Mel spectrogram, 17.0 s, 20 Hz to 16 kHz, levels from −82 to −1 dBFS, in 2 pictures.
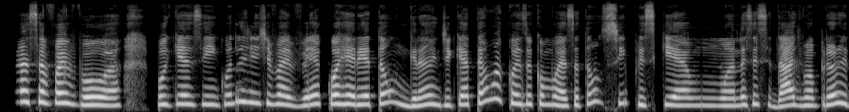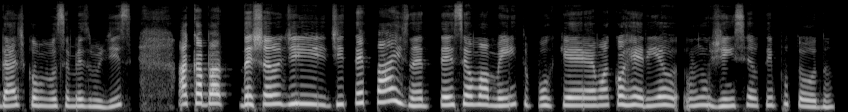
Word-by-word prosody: Essa 360 Hz, -1 st, +4 dB
foi 330 Hz, -1 st, +4 dB
boa, 260 Hz, -2 st, +4 dB, 0.3 s
porque, 280 Hz, +1 st, -1 dB
assim, 280 Hz, -1 st, -1 dB
quando 295 Hz, +7 st, -3 dB
a 370 Hz, -, +3 dB
gente 325 Hz, -2 st, -1 dB
vai 285 Hz, -2 st, +2 dB
ver 250 Hz, +4 st, +2 dB
a 300 Hz, -, 0 dB
correria 290 Hz, -1 st, +4 dB
é 280 Hz, -, +1 dB
tão 310 Hz, -1 st, -1 dB
grande 255 Hz, +3 st, +1 dB
que 250 Hz, +3 st, -1 dB
é -, -, +4 dB
até 280 Hz, +5 st, +1 dB
uma 455 Hz, +2 st, -1 dB
coisa 295 Hz, -4 st, 0 dB
como 275 Hz, -2 st, -1 dB
essa, 235 Hz, +1 st, +1 dB
tão 315 Hz, +9 st, -4 dB
simples, 315 Hz, -7 st, -4 dB
que 270 Hz, -1 st, -2 dB
é 250 Hz, -1 st, +2 dB
uma 240 Hz, -1 st, -3 dB
necessidade, 255 Hz, -3 st, 0 dB
uma 250 Hz, 0 st, +1 dB
prioridade, 260 Hz, -2 st, +1 dB
como 240 Hz, -2 st, -3 dB
você 230 Hz, +1 st, -4 dB
mesmo 220 Hz, -2 st, -3 dB
disse, 230 Hz, +9 st, -6 dB, 0.4 s
acaba 305 Hz, +1 st, +3 dB, 0.2 s
deixando 285 Hz, +3 st, +3 dB
de 290 Hz, -2 st, 0 dB
de 280 Hz, +4 st, -4 dB
ter 325 Hz, +4 st, -1 dB
paz, 360 Hz, -3 st, +2 dB
né, 235 Hz, -1 st, 0 dB
de 225 Hz, -, -11 dB
ter 260 Hz, 0 st, +3 dB
seu 280 Hz, +1 st, +1 dB
momento, 270 Hz, +2 st, -1 dB
porque 245 Hz, +1 st, -6 dB
é 245 Hz, -1 st, +1 dB
uma 255 Hz, +1 st, -3 dB
correria, 260 Hz, -2 st, 0 dB
uma 240 Hz, +3 st, -5 dB
urgência 235 Hz, +2 st, -3 dB
o 235 Hz, -, -11 dB
tempo 255 Hz, +4 st, -9 dB
todo. 200 Hz, -5 st, -5 dB
265 Hz, 190 wpm, -22 LUFS, 245-295 Hz, 0.4 s, Essa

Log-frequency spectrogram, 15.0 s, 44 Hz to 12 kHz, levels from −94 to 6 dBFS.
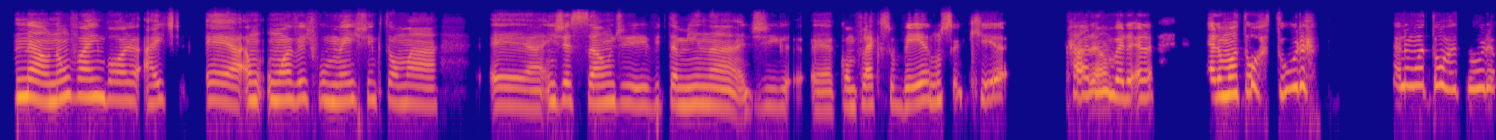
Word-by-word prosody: Não, 250 Hz, -4 st, +6 dB
não 230 Hz, +5 st, +2 dB
vai 255 Hz, -1 st, +2 dB
embora. 230 Hz, -3 st, 0 dB
Aí 210 Hz, +3 st, -2 dB
ti -, -, -6 dB, 0.2 s
é, 210 Hz, -3 st, +2 dB
1 220 Hz, 0 st, +1 dB
1 225 Hz, 0 st, +2 dB
vez 230 Hz, +1 st, -3 dB
por 220 Hz, -, -9 dB
mês 210 Hz, +1 st, -1 dB
tinha 230 Hz, -1 st, -5 dB
que -, -, -17 dB
tomar, 195 Hz, -3 st, -2 dB, 0.5 s
eh, 175 Hz, -3 st, -2 dB
injeção 210 Hz, -1 st, 0 dB
de 190 Hz, -2 st, -5 dB
vitamina 185 Hz, -3 st, -2 dB
de, 175 Hz, +3 st, -7 dB, 0.2 s
eh, 155 Hz, 0 st, -5 dB
complexo 190 Hz, +2 st, -3 dB
B, 185 Hz, +5 st, +2 dB
não 215 Hz, +1 st, -3 dB
sei -, -, -2 dB
o 285 Hz, -, -9 dB
quê. -, -, -1 dB, 0.6 s
Caramba, 280 Hz, -6 st, +3 dB
era 240 Hz, 0 st, +3 dB
era 245 Hz, 0 st, +1 dB, 0.5 s
era 255 Hz, +1 st, +7 dB
uma 280 Hz, +2 st, +8 dB
tortura, 350 Hz, +3 st, +2 dB, 0.9 s
era 390 Hz, +1 st, +1 dB
uma 395 Hz, 0 st, +2 dB
tortura. 355 Hz, -2 st, -1 dB
220 Hz, 145 wpm, -25 LUFS, 190-255 Hz, 0.9 s, uma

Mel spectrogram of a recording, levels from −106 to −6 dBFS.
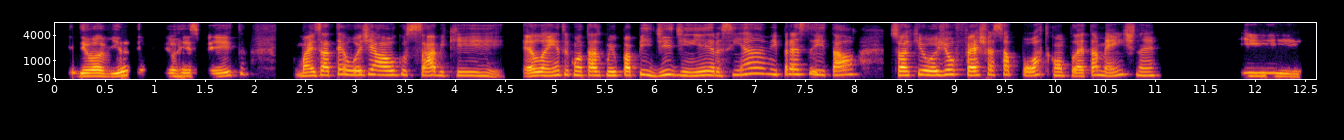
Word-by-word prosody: me 345 Hz, -, -9 dB
deu 165 Hz, 0 st, +5 dB
a 165 Hz, -, +5 dB
vida, 155 Hz, +8 st, +3 dB, 0.4 s
eu 165 Hz, 0 st, -1 dB
respeito, 165 Hz, -, -3 dB, 0.5 s
mas 190 Hz, +3 st, 0 dB
até 220 Hz, +4 st, +3 dB
hoje 230 Hz, +2 st, +1 dB
é -, -, +2 dB
algo, 230 Hz, 0 st, +3 dB
sabe, 210 Hz, -3 st, +1 dB
que 195 Hz, -5 st, -5 dB, 0.2 s
ela 190 Hz, +5 st, +4 dB
entra 230 Hz, +4 st, -2 dB
em -, -, -13 dB
contato 210 Hz, -1 st, +3 dB
comigo 200 Hz, -1 st, 0 dB
pra 210 Hz, -, +6 dB
pedir 220 Hz, +1 st, -1 dB
dinheiro, 205 Hz, -1 st, -1 dB
assim: 235 Hz, +6 st, -6 dB
"Ah, 295 Hz, +2 st, -1 dB
me 265 Hz, -2 st, -4 dB
empresta 260 Hz, +1 st, -2 dB
aí, -, -, -1 dB
e -, -, -8 dB
tal". 245 Hz, +2 st, 0 dB, 0.3 s
Só 215 Hz, -1 st, +5 dB
que 230 Hz, +3 st, -4 dB
hoje 220 Hz, 0 st, +4 dB
eu 255 Hz, -, +2 dB
fecho 220 Hz, -2 st, +3 dB
essa 240 Hz, +1 st, -2 dB
porta 235 Hz, -1 st, -2 dB
completamente, 200 Hz, +5 st, -2 dB
né, 200 Hz, 0 st, -3 dB, 0.8 s
e 165 Hz, -4 st, -3 dB
210 Hz, 180 wpm, -23 LUFS, 185-235 Hz, 0.8 s, pra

